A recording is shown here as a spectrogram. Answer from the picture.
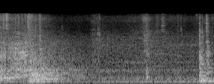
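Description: Steel tool-chest drawer sliding shut on its slides: a rush of sliding metal, loudest in the first half second, then quieter handling with a couple of light clicks.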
